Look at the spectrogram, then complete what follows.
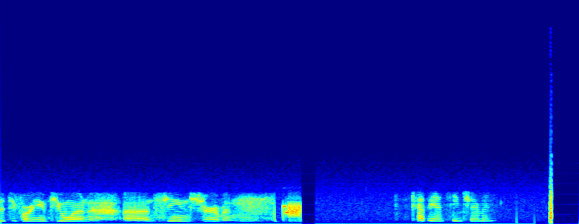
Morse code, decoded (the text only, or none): none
